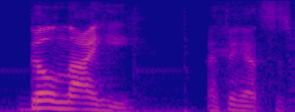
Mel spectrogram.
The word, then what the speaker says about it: Nighy: No, I believe his last name is pronounced Nighy, Nighy. Okay, got it. Yeah, it could also be Nye, but we're back on the same page now.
